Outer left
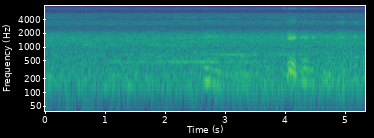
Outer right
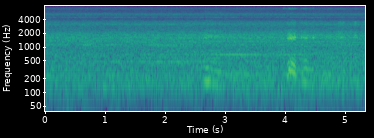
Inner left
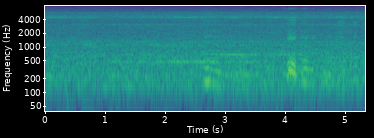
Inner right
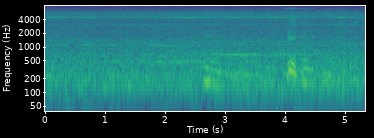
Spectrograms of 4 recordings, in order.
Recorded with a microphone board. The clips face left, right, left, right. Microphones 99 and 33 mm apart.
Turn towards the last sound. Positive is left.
turn(degrees=10)  # may be behind; listen again after turning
